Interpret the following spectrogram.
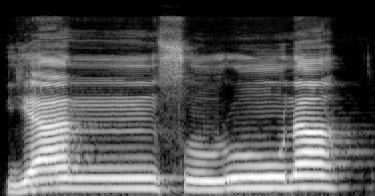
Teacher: صاد حرف مستعلیہ میں سے ہے، موٹا پڑھیں گے، را موٹا پڑھا جائے گا، را پر پیش ہے، واو ساکن سے پہلے پیش ہے، واو مدہ کا قاعدہ، 2 سیکنڈ کھینچ کے پڑھیں گے۔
